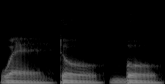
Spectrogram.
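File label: "wetobo", concatenated syllables; Affixing experiment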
